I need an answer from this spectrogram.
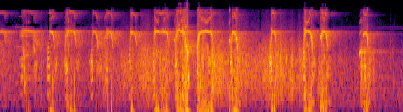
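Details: Coatis chirping: rapid high squeaky chirps with sharp clicks, given in irregular clusters of two or three every half second, steady and busy throughout before fading at the close.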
